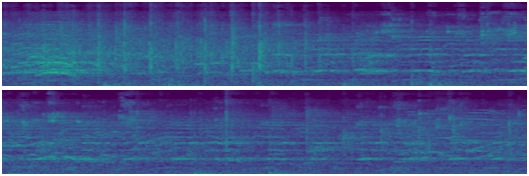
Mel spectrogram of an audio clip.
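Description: A basketball bounces repeatedly on the floor.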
